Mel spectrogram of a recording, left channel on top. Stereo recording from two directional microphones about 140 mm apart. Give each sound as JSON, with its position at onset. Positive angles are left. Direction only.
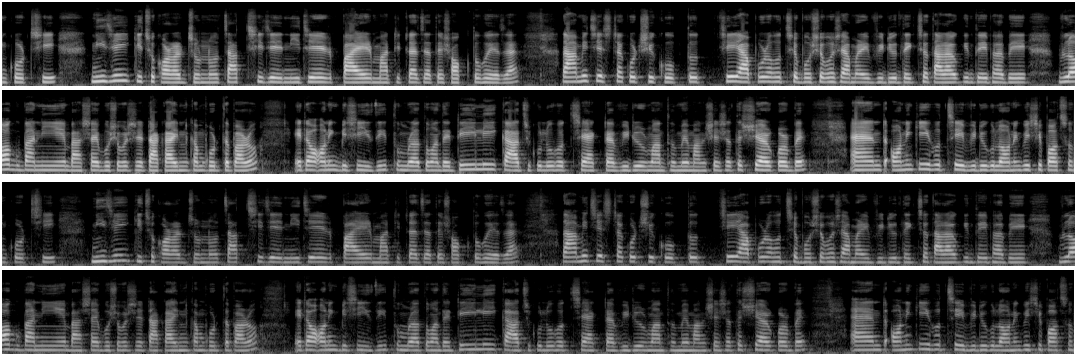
{"t": 0.1, "sound": "a woman's voice", "side_deg": 35}
{"t": 0.9, "sound": "a woman's voice", "side_deg": 25}
{"t": 13.7, "sound": "a woman's voice", "side_deg": 15}
{"t": 18.3, "sound": "a woman's voice", "side_deg": 30}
